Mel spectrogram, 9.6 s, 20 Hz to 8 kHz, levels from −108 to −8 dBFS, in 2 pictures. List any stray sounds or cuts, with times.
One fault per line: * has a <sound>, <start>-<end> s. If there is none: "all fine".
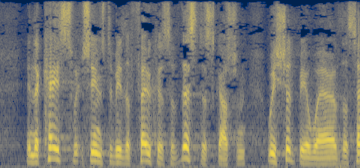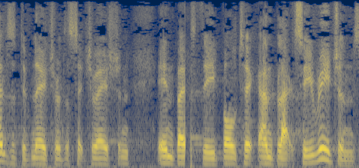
* has a dropout, 7.3-7.3 s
